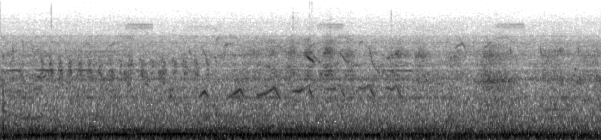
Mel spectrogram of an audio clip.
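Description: Faint outdoor bird ambience: scattered distant bird chirps and a short rapid trill early on, over a steady low hum.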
